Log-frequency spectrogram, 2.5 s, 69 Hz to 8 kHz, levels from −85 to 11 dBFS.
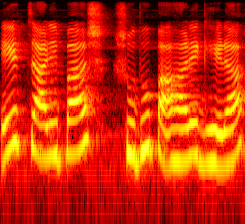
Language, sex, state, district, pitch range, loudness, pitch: Bengali, female, West Bengal, Jhargram, 260-340 Hz, -13 LUFS, 300 Hz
